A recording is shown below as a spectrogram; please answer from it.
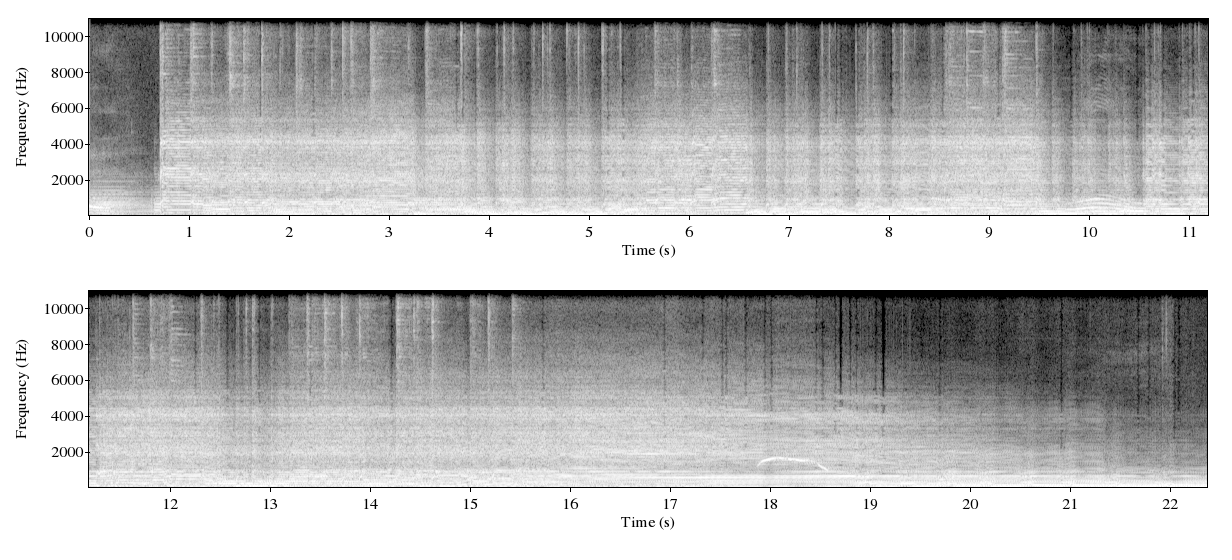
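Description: Electric guitar, a Strat-style instrument, played through a high-gain amp for heavy tones: loud, sustained distorted chords and riffs ringing continuously with no talk over them.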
